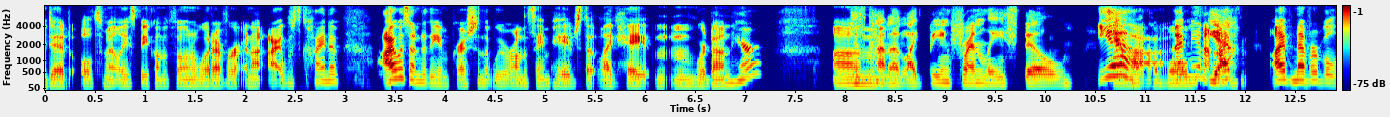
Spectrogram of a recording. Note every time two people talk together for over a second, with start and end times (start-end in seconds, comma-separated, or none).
10.7-11.9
